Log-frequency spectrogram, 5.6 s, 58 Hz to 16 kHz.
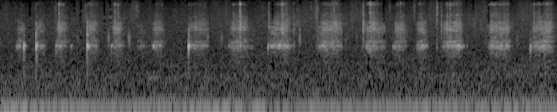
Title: Hyundai i 40 1.7 D 2012 Alternator Clutch Pulley Replacement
